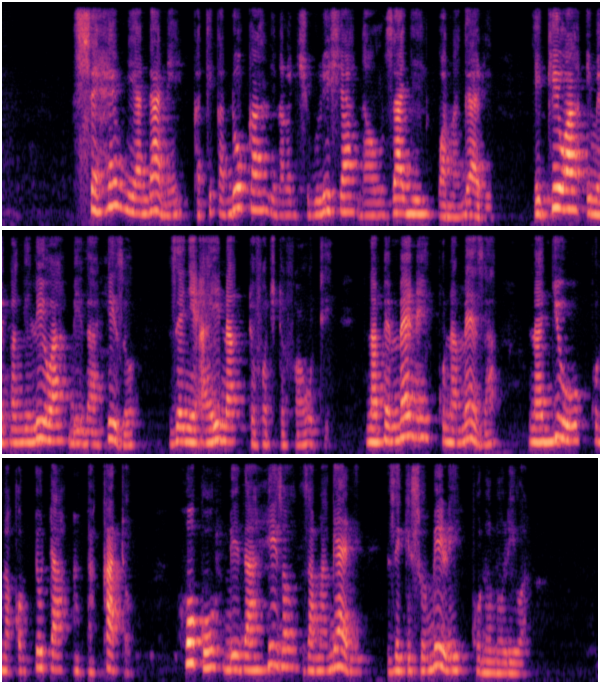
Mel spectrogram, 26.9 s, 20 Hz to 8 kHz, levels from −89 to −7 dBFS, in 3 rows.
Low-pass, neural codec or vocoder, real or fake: 7.2 kHz; vocoder, 24 kHz, 100 mel bands, Vocos; fake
